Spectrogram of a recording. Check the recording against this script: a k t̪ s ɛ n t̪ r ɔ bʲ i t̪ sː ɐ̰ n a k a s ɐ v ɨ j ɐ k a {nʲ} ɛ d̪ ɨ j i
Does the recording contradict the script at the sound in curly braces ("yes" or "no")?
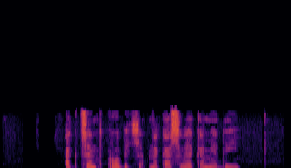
yes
